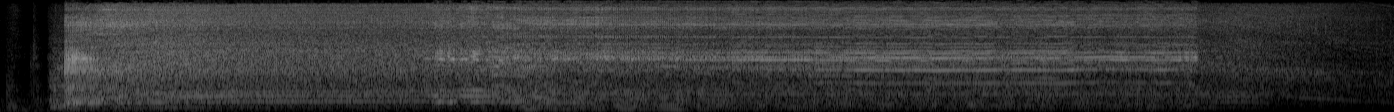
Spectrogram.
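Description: An angle grinder with a cutting disc cuts through a bolt clamped in a vise, a loud continuous high-pitched whine and grinding screech that starts abruptly, holds steady, then drops in pitch as the cut finishes.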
